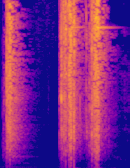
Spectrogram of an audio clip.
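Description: A gun-shaped gift card holder fires three sharp, loud gunshot-like cracks: one bang, a brief pause, then two more in quick succession.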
